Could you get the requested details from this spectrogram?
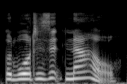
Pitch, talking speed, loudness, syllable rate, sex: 240 Hz, 235 wpm, -17 LUFS, 4.3 syllables/s, female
